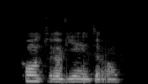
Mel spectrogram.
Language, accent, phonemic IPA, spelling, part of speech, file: French, Canada, /kɔ̃.tʁə.vjɛ̃.dʁɔ̃/, contreviendrons, verb, LL-Q150 (fra)-contreviendrons.wav
- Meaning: first-person plural simple future of contrevenir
